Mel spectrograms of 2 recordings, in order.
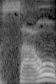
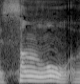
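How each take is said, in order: First: "Sao" slow with a plain oral a; "Sao" drawn out with no nasal; wrong oral Sao. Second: "São" slow with a nasal a; "São" drawn out through the nose. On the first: Teacher to listeners, showing the wrong reading. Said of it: "c'est pas Sao". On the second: Teacher to listeners, giving the right nasal vowel. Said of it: "mais São". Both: Shown as a demonstration.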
